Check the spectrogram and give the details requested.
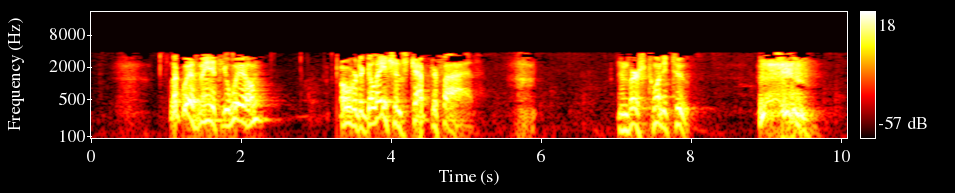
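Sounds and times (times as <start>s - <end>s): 
speech: 1.2s - 2.4s, 3.3s - 5.2s, 7.0s - 8.1s, 8.9s - 9.6s
man clearing his throat: 8.9s - 9.8s.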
